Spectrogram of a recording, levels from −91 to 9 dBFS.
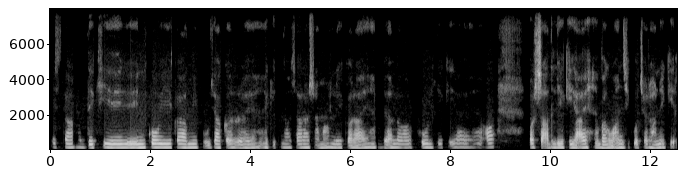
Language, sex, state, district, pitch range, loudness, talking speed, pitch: Hindi, female, Bihar, Samastipur, 190-205 Hz, -20 LUFS, 165 wpm, 195 Hz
